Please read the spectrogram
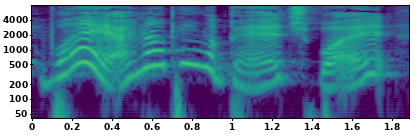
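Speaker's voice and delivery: fake innocent. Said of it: "they could easily be like".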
